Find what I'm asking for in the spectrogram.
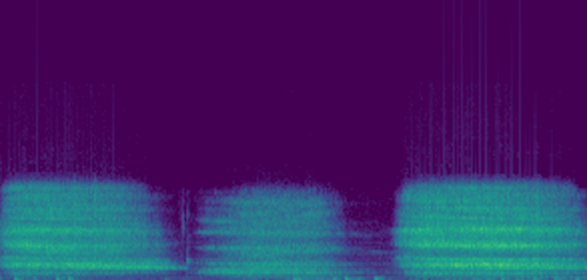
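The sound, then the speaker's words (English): Deep breaths are drawn during a guided meditative session: three long, airy, hissing breaths, each lasting over a second, separated by brief pauses, loud and with no speech. “Deep breath in.”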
